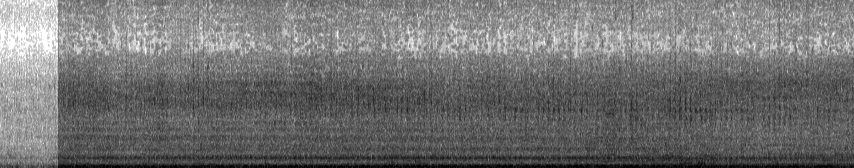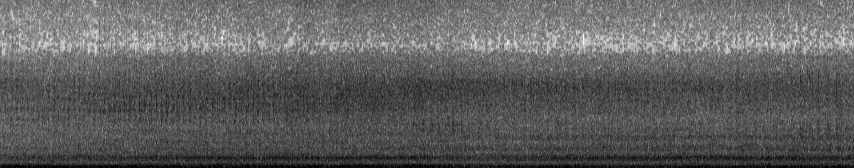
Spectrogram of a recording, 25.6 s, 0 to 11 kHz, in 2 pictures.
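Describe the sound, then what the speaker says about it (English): Case 350 tractor engine pulling an Allis combine at a threshing bee, a loud, steady chugging drone that runs the whole time with a slight shift in pitch near the end, close by and with no talk. "have another look at this 350, pulling this Alice combine, chugging along at a nice steady pace"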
